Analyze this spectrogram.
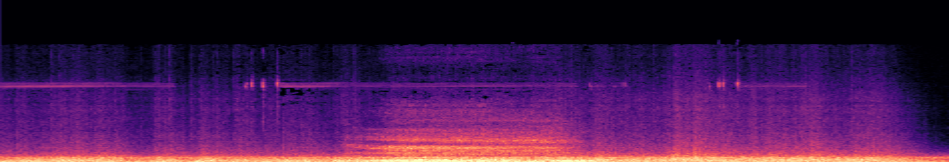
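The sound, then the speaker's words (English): A monster behind a door roars and growls loudly and continuously for about seven seconds, swelling harsher in the middle before cutting off at the very end, with no voices. “Stopped. No growling, no roaring, no banging. Silence.”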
